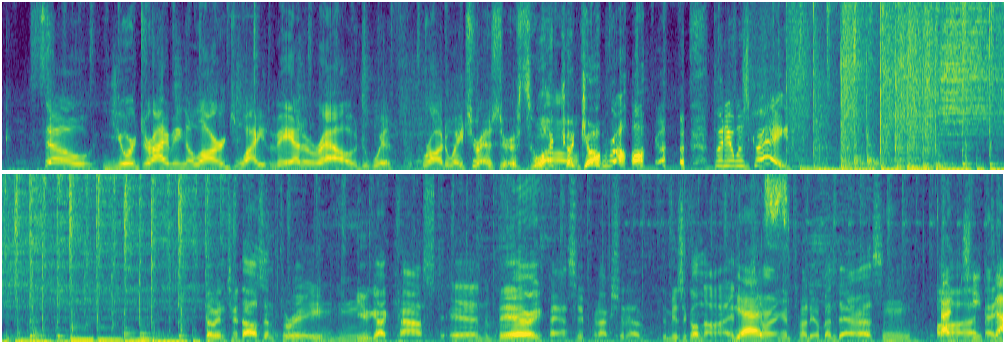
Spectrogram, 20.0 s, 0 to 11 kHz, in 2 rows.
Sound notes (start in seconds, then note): 5.1 laughing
